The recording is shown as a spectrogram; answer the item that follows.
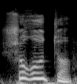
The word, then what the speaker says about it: charrette: Non, c'est parce que les ch'tis, le A, ils le prononcent O. Alors, donc, ils disent pas... Ah oui, ils disent pas charrette, ils disent chorote.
